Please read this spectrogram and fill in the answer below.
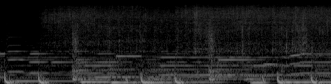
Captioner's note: sizzling sound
